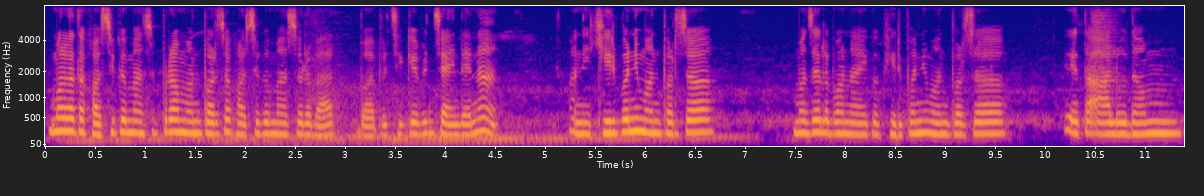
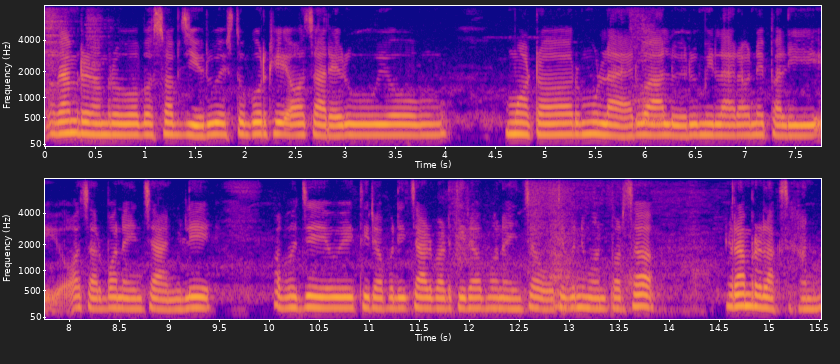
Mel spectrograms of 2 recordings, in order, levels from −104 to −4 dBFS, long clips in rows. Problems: background sounds at intervals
